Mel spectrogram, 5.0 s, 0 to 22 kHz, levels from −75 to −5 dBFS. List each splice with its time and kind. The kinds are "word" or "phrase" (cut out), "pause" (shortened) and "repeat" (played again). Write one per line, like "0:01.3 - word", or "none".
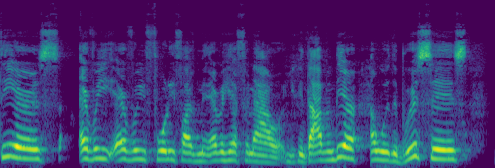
0:03.7 - phrase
